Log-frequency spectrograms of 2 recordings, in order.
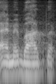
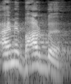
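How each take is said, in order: First: It is said apologetically. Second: It is said with pride.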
